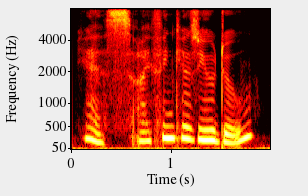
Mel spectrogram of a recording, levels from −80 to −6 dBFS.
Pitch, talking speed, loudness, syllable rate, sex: 220 Hz, 180 wpm, -13 LUFS, 3.6 syllables/s, female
